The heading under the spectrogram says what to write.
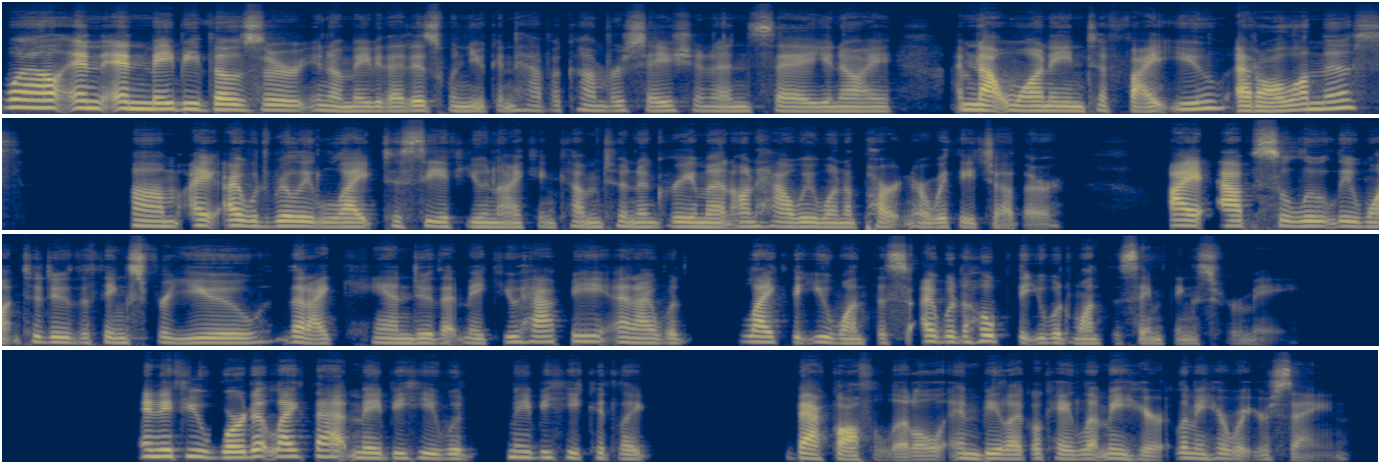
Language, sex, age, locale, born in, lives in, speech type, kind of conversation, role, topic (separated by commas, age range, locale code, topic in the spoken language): English, female, 50-54, en-US, United States, United States, conversation, advice, advisor, How can I improve communication during arguments?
